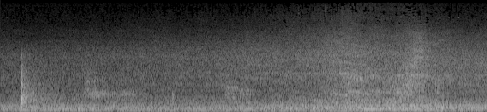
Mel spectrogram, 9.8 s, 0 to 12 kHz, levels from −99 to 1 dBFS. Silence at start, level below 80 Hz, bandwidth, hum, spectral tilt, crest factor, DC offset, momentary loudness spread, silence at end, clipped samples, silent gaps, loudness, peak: 0 s; -46 dBFS; 11 kHz; none; -7 dB/octave; 22 dB; under 0.1%; 8 LU; 0 s; under 0.1%; none; -38 LUFS; -14 dBFS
